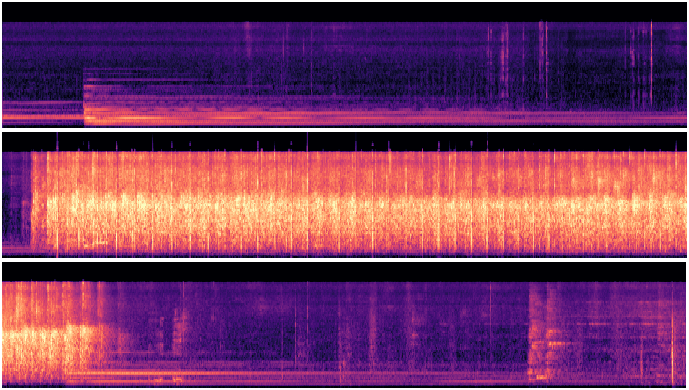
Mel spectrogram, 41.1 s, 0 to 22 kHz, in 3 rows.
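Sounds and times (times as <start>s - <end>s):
held low chord: 0.0s - 41.0s
audience applause: 14.1s - 29.9s.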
